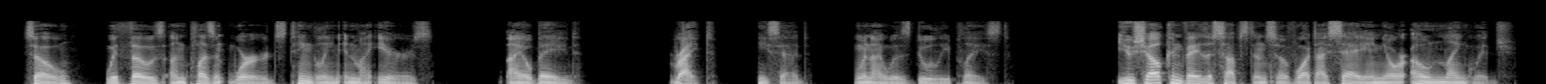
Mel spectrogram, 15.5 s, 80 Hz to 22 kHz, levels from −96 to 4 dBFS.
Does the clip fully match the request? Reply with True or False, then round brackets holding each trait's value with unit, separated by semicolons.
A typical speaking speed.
False (125 wpm)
